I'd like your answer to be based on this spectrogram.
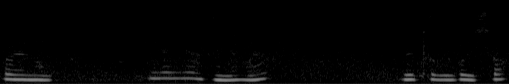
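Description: A woman in a whispered role-play, comforting a friend softly and soothingly, slipping between a quiet voice and a whisper. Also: a little high, normal speed, slight background noise, poor audio. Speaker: ASMR creator.

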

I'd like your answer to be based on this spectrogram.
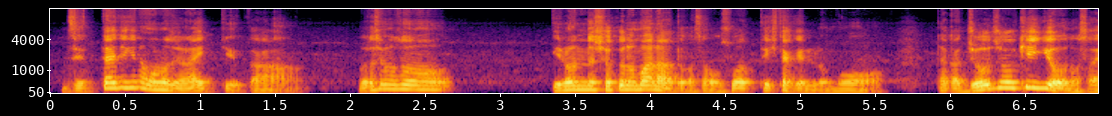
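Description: A man's voice: medium pitch, mellow, slightly rough. A young man chatting casually to camera in a musing, conversational way, recorded in a small room on a mic at desk distance. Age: young adult. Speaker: video host answering viewer questions.

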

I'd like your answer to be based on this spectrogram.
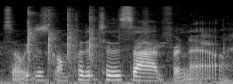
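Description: A young woman, a cooking vlogger, chats casually to the camera while cooking in her home kitchen, her mid-range voice brisk but flat. Loud music plays behind her, and the phone, held or propped near the stove, captures poor audio full of kitchen noise.

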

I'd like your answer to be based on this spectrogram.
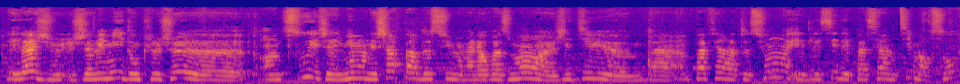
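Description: A woman, chatting casually to camera and explaining things in a halting way. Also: a little high. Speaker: co-host of a video game collecting vlog. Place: small game-collection room indoors. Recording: distant camera mic, faint music.

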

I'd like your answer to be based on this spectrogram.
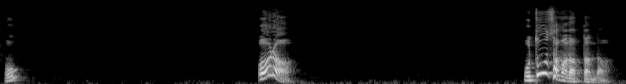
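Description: A young man from Japan talks to himself in a seated reaction stream, muttering and letting out frequent exclamations. His pitch sits a little high and swings widely from low grumbles to sudden high yelps. He is close on a desk mic in a room at home. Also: wildly swooping pitch, very slow, slightly rough. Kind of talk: live reaction commentary.

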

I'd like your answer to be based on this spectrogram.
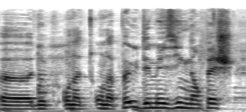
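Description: A man's voice: fairly high pitch, brisk. Young french guy opening cards, chatty w viewers, gets super hyped, music playing behind. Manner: excitable, bursts into loud exclamations over cards; chatty, addresses viewers as buddies. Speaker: card-opening video host. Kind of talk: casual card-opening commentary.

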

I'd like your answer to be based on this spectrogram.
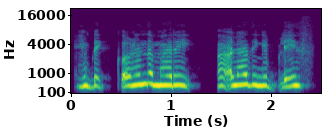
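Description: A sly, playful young wife in a cartoon, teasing and coaxing in a cutesy tone, as a woman voices her. Her voice sits extremely high. The recording is dry and a little dull. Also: fairly even intonation, moderate pace, dry recording. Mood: coaxing, soothing. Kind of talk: cartoon voice dubbing.

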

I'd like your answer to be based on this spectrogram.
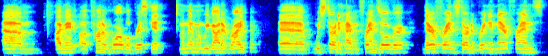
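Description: A man's voice: on the high side, normal speed, poor audio. A man on a video call from a room with bookshelves, chatting casually as a guest pitmaster and acting out the people he quotes. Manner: relaxed storyteller, acts out quoted customers. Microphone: video call from home.

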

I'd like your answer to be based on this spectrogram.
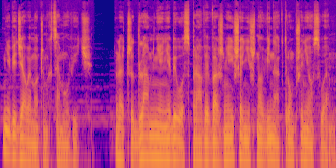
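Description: Male audiobook narrator, extremely deep voice, steady measured literary reading, soft music underneath. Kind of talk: scripted first-person literary narration.

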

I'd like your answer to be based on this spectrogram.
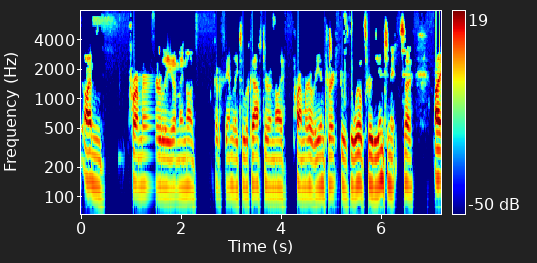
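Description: Co-host on a video call; relaxed, easygoing; dull lo-fi audio, dry. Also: mid-range voice, no echo. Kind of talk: casual video-call chat.

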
